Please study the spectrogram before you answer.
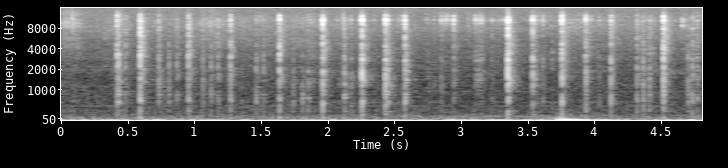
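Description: A large paperback activity book, "Design Your Garden Toolkit," with a glossy printed card cover lies flat and closed on a wooden floor while one hand holds it and the fingertips and short nails of the other tap and scratch across the cover. A quick, uneven run of short, dry taps and brief scratches clicks bright and crisp over a low, steady rumble, each tap dying away almost at once.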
